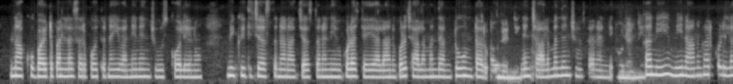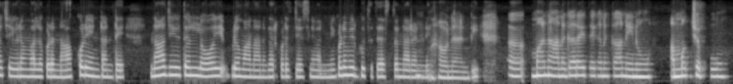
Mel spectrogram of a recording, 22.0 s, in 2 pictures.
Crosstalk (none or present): none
